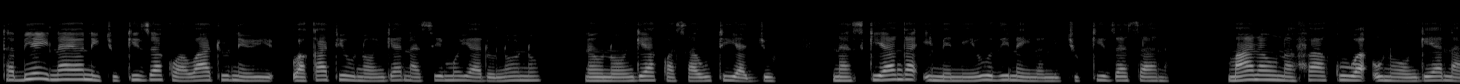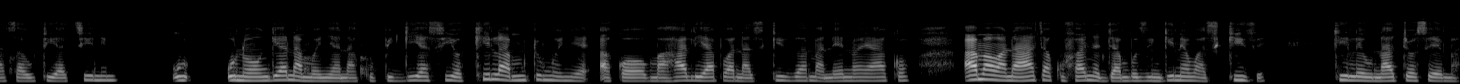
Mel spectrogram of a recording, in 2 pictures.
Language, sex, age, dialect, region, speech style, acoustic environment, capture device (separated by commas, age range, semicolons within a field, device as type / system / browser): Swahili, female, 35-44, Kenya - Nairobi Sheng-influenced, Kenya, relaxed, silence, desktop / Windows / Chrome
